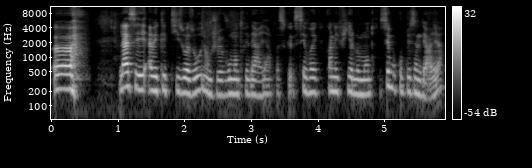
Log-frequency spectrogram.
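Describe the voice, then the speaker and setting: A woman's voice: on the low side, fairly even intonation, quick pace, gravelly. Woman, casual haul vlog, chatty, indignant, lots of fillers. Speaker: vlogger.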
